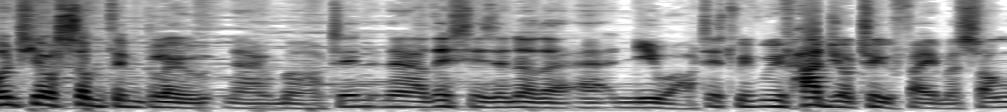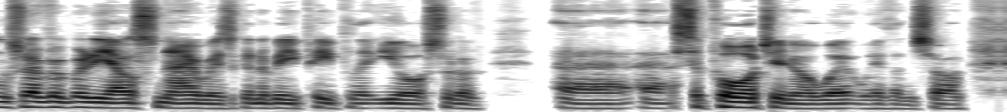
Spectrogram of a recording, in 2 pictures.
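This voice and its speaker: A man talks at a very fast pace, with hardly any pauses, a fairly low pitch and ordinary pitch variation. The recording is very clean, with a silent background. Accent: Durham. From Durham, England. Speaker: radio-style show host. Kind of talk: casual interview talk.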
